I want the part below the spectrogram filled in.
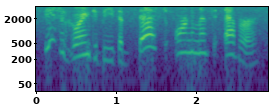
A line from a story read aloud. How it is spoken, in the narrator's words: exclaimed Bonnie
